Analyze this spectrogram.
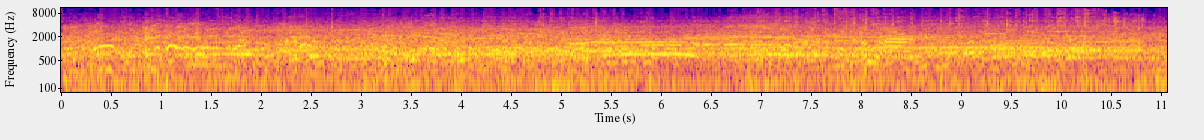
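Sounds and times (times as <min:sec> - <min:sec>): crowd voices calling out: 0:00.0 - 0:11.0.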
